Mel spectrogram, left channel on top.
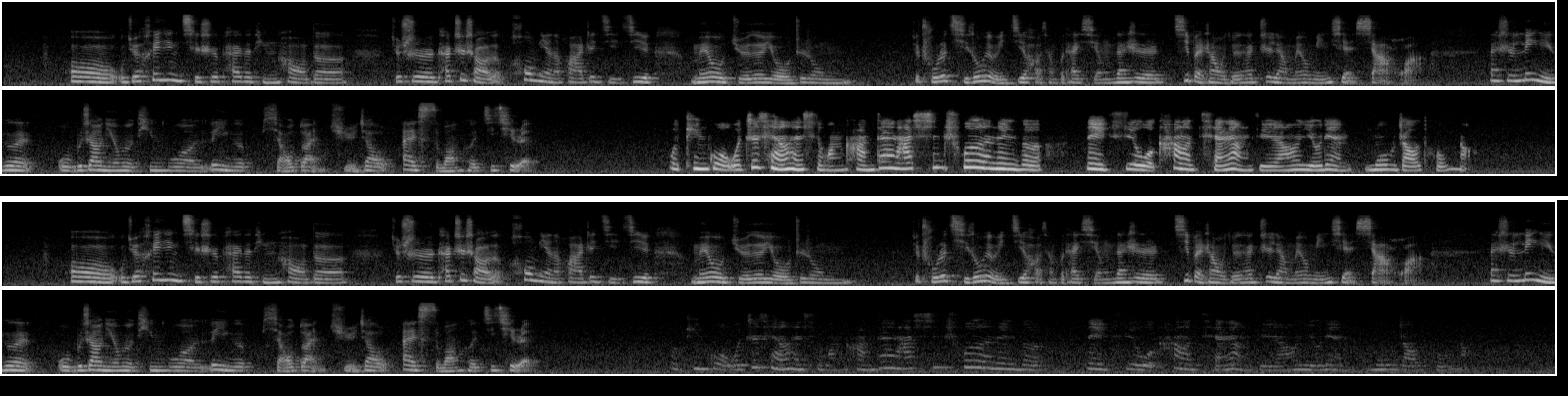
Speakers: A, in the centre; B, on the left.
A: 哦，我觉得《黑镜》其实拍的挺好的，就是它至少后面的话这几季没有觉得有这种，就除了其中有一季好像不太行，但是基本上我觉得它质量没有明显下滑。但是另一个我不知道你有没有听过另一个小短剧叫《爱、死亡和机器人》，
B: 我听过，我之前很喜欢看，但是他新出的那个那一季，我看了前两集，然后有点摸不着头脑。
